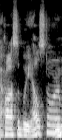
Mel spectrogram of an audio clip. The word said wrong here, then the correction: Hellstrom: Hellstrom. Which I just noticed today. I've been saying it wrong my entire life.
